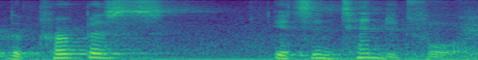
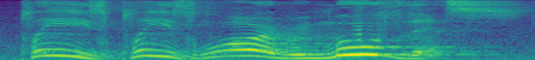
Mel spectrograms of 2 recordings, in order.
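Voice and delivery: higher, louder, slow desperate plea; earnest pleading; 7 semitones higher, 10 dB louder, much slower than usual. Acted. Paul begging the Lord to remove the thorn, pleading. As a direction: beg the Lord with everything. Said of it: "really earnest pleading".

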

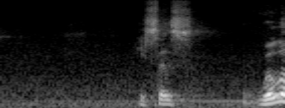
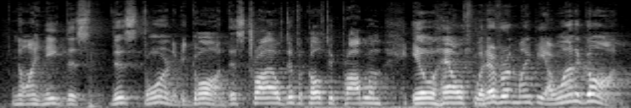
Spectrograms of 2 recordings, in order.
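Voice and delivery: louder and louder insistent demand; 8 dB louder than usual. Pretend. Believer insisting God remove the thorn, rising demand. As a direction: demand it be taken away.

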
